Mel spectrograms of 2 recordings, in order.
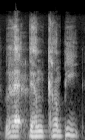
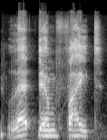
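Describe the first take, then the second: First: Slow, pitched-up film quote; movie line impression. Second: Slow, higher, louder film-quote voice; movie line impression. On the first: Friend adapting the movie line to competition, slow dramatic impression. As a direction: draw it out as a twisted movie line. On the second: Friend continuing the trend of badly used movie lines, drawn-out impression. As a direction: stretch each word like a dramatic movie line. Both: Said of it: "badly using movie lines".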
